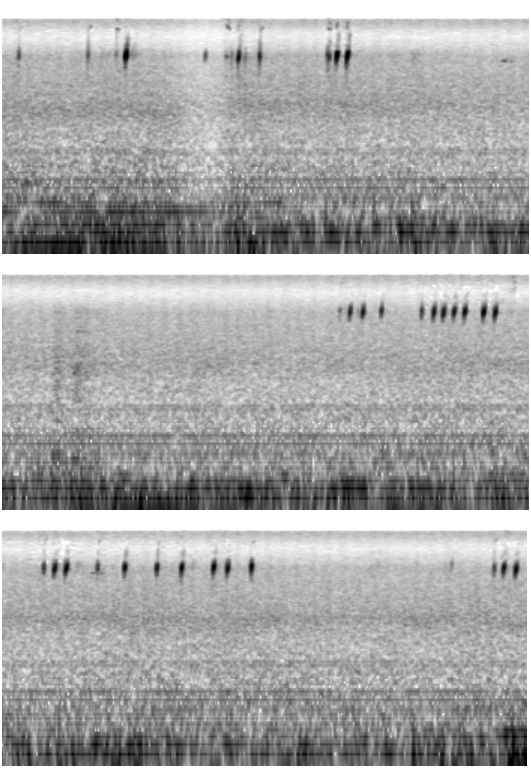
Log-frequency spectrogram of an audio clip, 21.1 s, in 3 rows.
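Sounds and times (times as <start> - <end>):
small songbirds chirping: 0.0 - 7.6, 10.9 - 21.0
low background rumble: 0.0 - 21.0.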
